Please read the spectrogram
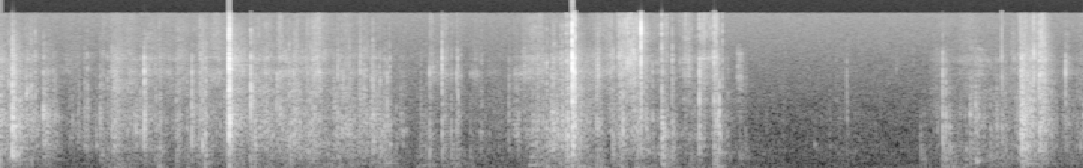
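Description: Thin cardboard of an advent calendar door being pried and torn open by hand: crinkling and tearing with a few sharp clicks, the loudest about one and a half and four seconds in, then a quieter lull near the end.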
